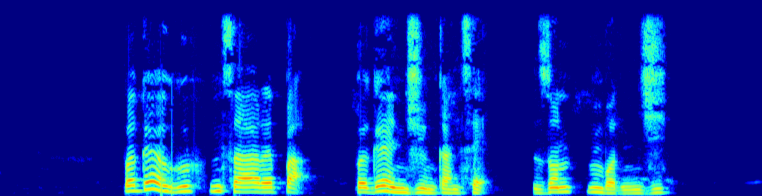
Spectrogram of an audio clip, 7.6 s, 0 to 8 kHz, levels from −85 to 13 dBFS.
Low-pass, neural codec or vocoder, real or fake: 7.2 kHz; none; real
